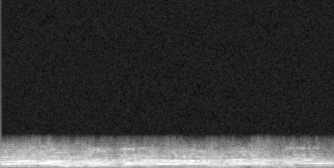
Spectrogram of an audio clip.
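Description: Cattle lowing: one long, drawn-out moo of about four seconds, its pitch wavering slightly.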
